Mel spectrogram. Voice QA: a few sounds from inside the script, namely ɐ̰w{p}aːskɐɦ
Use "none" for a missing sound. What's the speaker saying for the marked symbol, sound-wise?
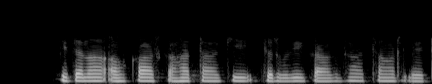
k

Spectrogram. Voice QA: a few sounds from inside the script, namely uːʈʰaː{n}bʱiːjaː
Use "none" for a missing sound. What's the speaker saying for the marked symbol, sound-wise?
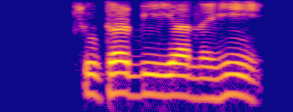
none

